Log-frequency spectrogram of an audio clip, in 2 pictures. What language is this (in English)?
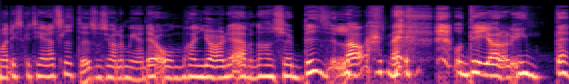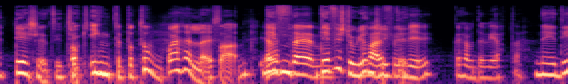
Swedish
